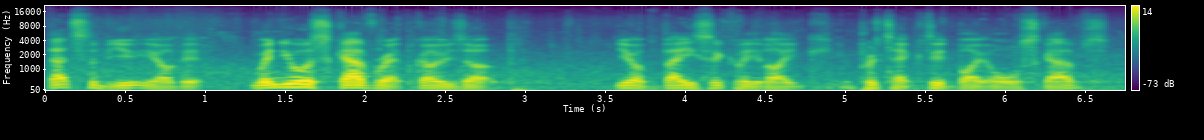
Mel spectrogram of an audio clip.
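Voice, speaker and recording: A man streaming a game, talking through it in a casual, monotone commentary. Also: fairly low pitch, a little slow, noisy background.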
